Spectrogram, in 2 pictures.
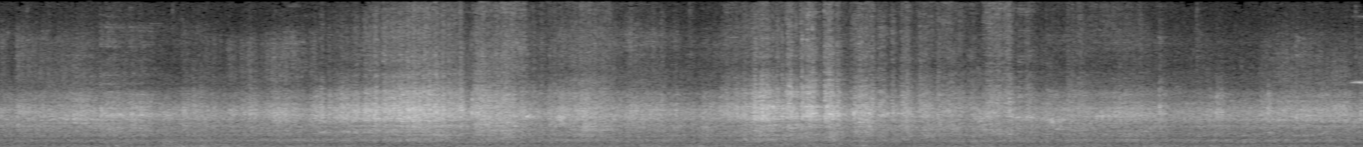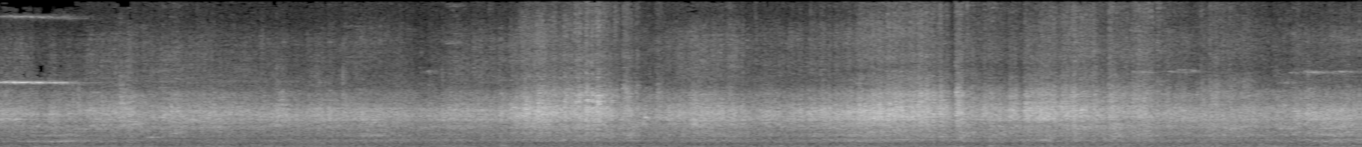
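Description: Empty bauxite train's steel gondola wagons rolling past: a steady rolling rumble and wheel noise, with a higher hiss that swells and fades every few seconds as the wheelsets go by.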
